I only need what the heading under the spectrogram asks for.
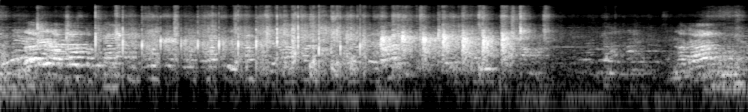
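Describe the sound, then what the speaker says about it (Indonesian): Students in a classroom clap their hands in scattered bursts, mixed with chatter and voices talking over them. "Dari atas tepuk tangan."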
